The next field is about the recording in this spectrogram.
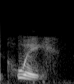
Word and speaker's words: Quaich: Tell us again, as you did before we came on the air, how you pronounce it and what it means. – Oh yes, I'm a member of the Keeper of the Quay, Q-U-A-I-C-H, and it's an honorary society devoted to Scotch whiskey, both single malts and blends.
